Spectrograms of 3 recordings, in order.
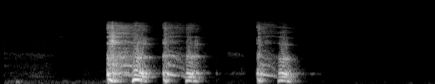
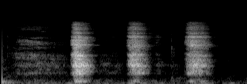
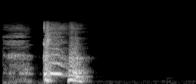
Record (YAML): three_cough_length: 4.4 s
three_cough_amplitude: 32768
three_cough_signal_mean_std_ratio: 0.38
exhalation_length: 2.5 s
exhalation_amplitude: 32768
exhalation_signal_mean_std_ratio: 0.39
cough_length: 2.0 s
cough_amplitude: 32768
cough_signal_mean_std_ratio: 0.43
survey_phase: beta (2021-08-13 to 2022-03-07)
age: 45-64
gender: Male
wearing_mask: 'No'
symptom_none: true
smoker_status: Ex-smoker
respiratory_condition_asthma: false
respiratory_condition_other: false
recruitment_source: REACT
submission_delay: 0 days
covid_test_result: Negative
covid_test_method: RT-qPCR
influenza_a_test_result: Negative
influenza_b_test_result: Negative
